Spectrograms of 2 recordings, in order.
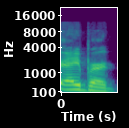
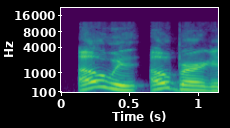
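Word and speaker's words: Åberg: You'll hear Aberg quite a bit, but Oberg is the proper way to say it, right? It's the A with the little O on top of it.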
